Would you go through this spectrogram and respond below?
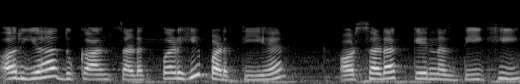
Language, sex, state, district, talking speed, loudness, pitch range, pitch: Hindi, female, Uttar Pradesh, Muzaffarnagar, 160 wpm, -18 LUFS, 230-275 Hz, 255 Hz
